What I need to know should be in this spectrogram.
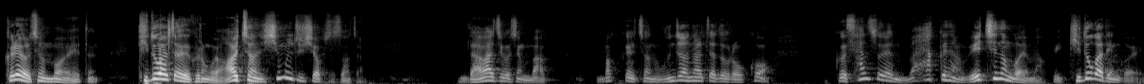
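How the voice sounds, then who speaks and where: A man's voice: on the high side, very animated, fairly quick, darkish tone, breathy edge. An older man preaching a sermon as pastor, asking and answering his own questions.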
